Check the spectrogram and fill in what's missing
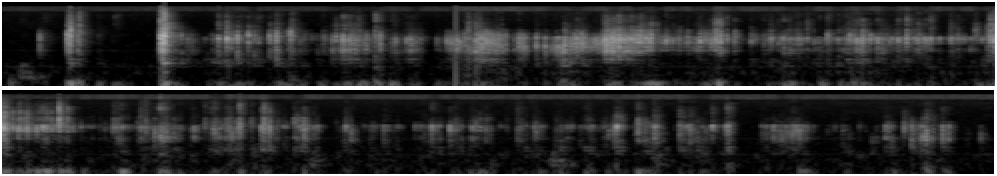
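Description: A diamond painting on a wooden canvas, a flat rectangular board covered in small resin rhinestone beads on a wooden frame, is held in both hands while long red nails tap and scratch across the bead surface. Dense, rapid clicky taps mix with gritty scratching passages. The sound is dry and close, with a low thud under the bright plastic clatter.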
